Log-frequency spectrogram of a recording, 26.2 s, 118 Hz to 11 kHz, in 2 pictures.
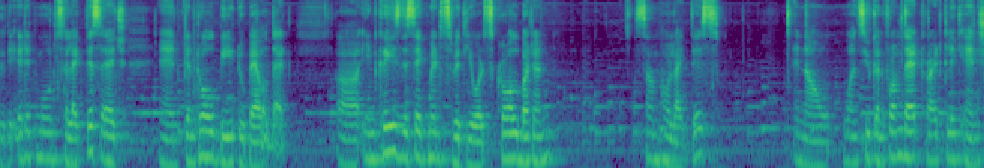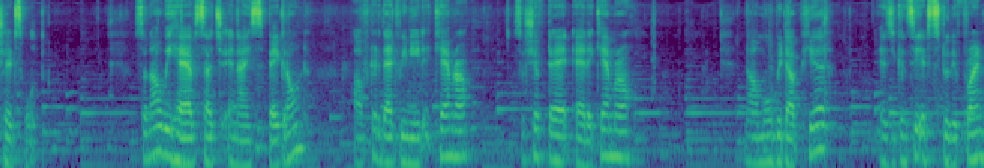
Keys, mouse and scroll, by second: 0.8 click, 1.0 middle click, 2.6 ctrl+b, 3.9-4.3 scroll up 2, 4.3-5.2 scroll down 2, 5.2-5.6 scroll up 2, 5.6-6.3 scroll down 2, 6.3-6.8 scroll up 1, 6.8-7.3 scroll down 1, 7.6 scroll up 1, 9.9 click, 12.4 right click, 13.0 click, 13.4-14.3 middle drag, 17.9-18.3 scroll up 1, 18.3-18.6 scroll down 1, 18.6 shift+middle click, 19.4-19.7 scroll up 1, 20.1 shift+a, 21.8 click, 22.2 scroll down 1, 22.3 middle click, 22.7-23.1 scroll up 1, 23.1 typing, 24.1 click, 24.4 shift+middle click, 24.8-26.2 middle drag.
